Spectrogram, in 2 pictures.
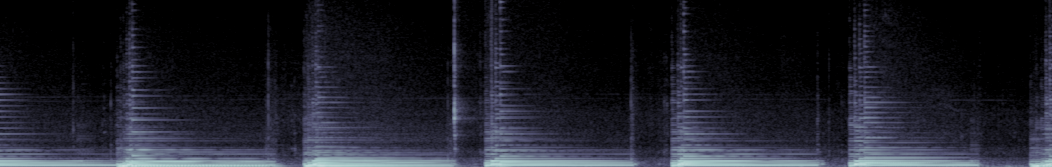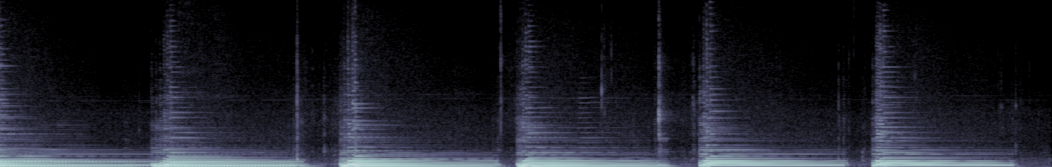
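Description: Strummed guitar chords ring out one at a time, about a dozen evenly spaced strums roughly every two seconds, each sustaining and decaying before the next, clear and close with no talking.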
